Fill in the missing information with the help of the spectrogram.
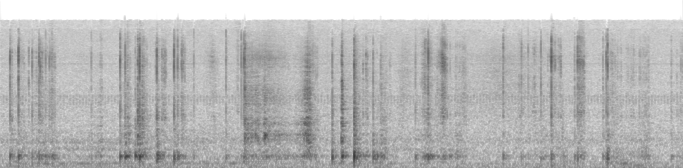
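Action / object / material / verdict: tap / chalkboard surface / slate board / none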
